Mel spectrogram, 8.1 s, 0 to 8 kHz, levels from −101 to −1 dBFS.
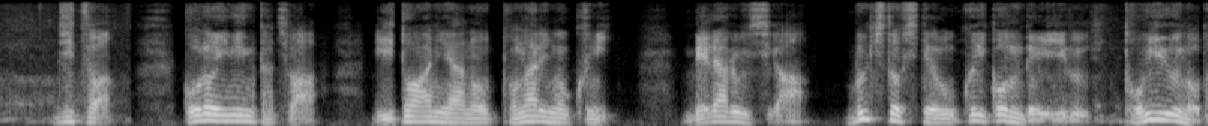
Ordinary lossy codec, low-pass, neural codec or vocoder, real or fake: none; 7.2 kHz; codec, 16 kHz, 4 kbps, FreqCodec, smaller model; fake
